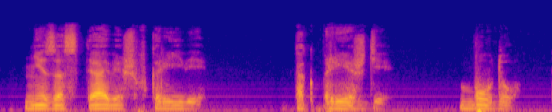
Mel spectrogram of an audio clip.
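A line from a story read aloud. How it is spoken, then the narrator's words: Hoarse. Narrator (Russian): Тимофей сказал хрипло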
